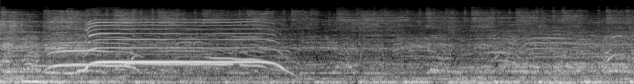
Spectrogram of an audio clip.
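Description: Parade music with a steady bass beat over a crowd cheering and whooping. One long high voice is held for about two seconds near the start and falls away at its end, and shorter calls follow later.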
